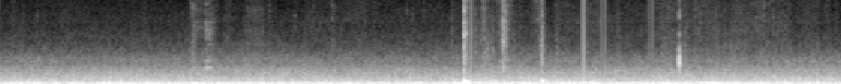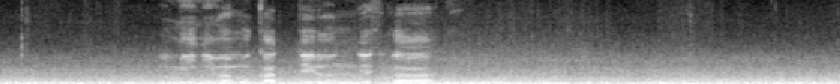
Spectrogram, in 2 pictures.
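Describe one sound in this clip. A car engine and tyres rumble steadily from inside a moving car.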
